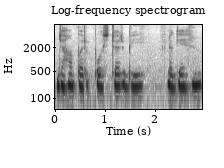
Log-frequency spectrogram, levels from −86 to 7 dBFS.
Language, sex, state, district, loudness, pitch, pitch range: Hindi, female, Himachal Pradesh, Shimla, -14 LUFS, 210 Hz, 200-215 Hz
